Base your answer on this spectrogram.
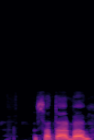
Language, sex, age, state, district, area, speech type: Kashmiri, female, 30-45, Jammu and Kashmir, Bandipora, rural, spontaneous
